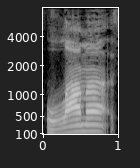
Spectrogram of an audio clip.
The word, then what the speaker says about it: Llama: All right, the AI wars have heated up with Zuckerberg's Llama 3, released April 18th, 2024. Yes, it's spelled and pronounced like the animal llama, and released as open source, which is exciting and interesting on its own.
